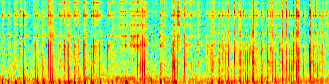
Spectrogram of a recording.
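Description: Tapping and scratching on a ceramic coaster produces a rapid series of short, bright, glassy clinks with almost no ring, mixed with scratchy friction. The taps come in quick, dense bursts with brief pauses between them.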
